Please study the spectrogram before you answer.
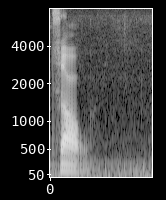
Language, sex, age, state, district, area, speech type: Manipuri, male, 30-45, Manipur, Thoubal, rural, read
